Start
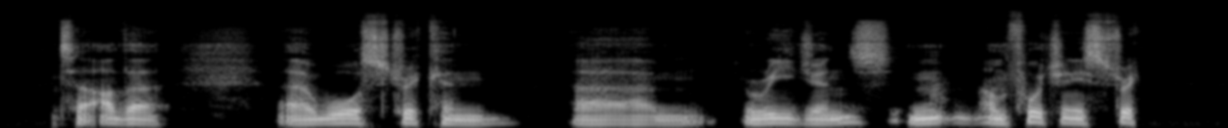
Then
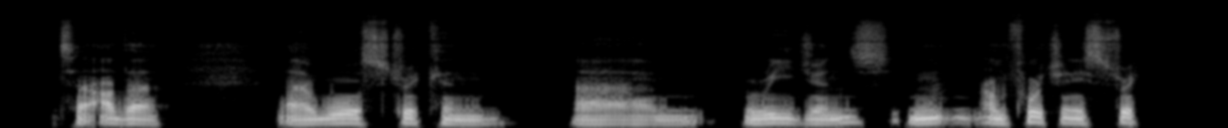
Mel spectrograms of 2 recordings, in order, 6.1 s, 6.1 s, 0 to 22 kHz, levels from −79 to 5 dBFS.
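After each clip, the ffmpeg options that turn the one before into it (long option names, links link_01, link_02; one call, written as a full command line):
ffmpeg -i in.wav -af "afwtdn=0.0562,volume=2.5dB" out.wav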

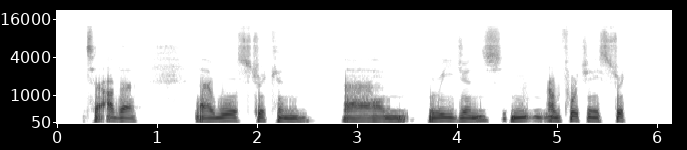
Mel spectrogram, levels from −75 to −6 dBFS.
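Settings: ffmpeg -i in.wav -af "acompressor=threshold=-26dB:ratio=5,volume=3.5dB" out.wav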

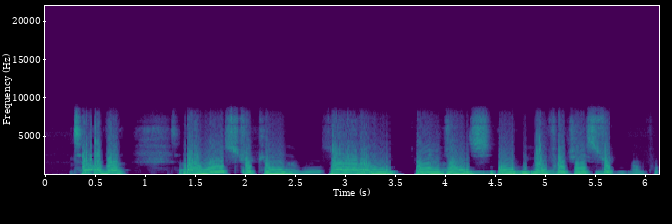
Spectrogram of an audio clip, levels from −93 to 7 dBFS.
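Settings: ffmpeg -i in.wav -filter_complex "[0:a]asplit=2[link_01][link_02];[link_02]adelay=26,volume=-14dB[link_03];[link_01][link_03]amix=inputs=2:normalize=0,aecho=1:1:970:0.1,aresample=16000,aeval=exprs='0.0562*(abs(mod(val(0)/0.0562+3,4)-2)-1)':channel_layout=same,aresample=44100" out.wav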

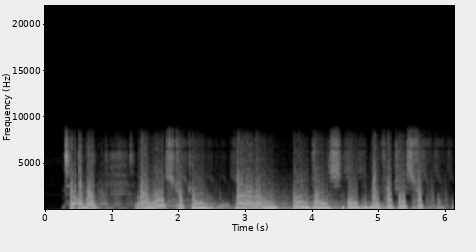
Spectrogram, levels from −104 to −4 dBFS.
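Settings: ffmpeg -i in.wav -af "aecho=1:1:199|398|597|796|995:0.126|0.0705|0.0395|0.0221|0.0124,volume=-6.5dB" out.wav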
